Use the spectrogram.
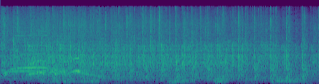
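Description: An audience applauds steadily for several seconds, a dense wash of many hands clapping, with a few brief whoops or cheers rising near the start.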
